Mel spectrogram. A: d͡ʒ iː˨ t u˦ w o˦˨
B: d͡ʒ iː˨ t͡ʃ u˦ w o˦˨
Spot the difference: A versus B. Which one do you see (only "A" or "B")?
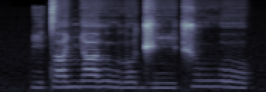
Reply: B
